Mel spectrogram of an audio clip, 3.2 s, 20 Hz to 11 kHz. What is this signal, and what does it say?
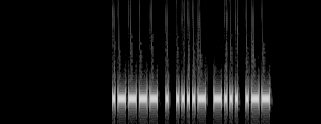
Morse code, heard as a keyed tone, about 44 wpm, 700 Hz. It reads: 1E4BW
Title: Five Challenging Letter-Number Combinations 45wpm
